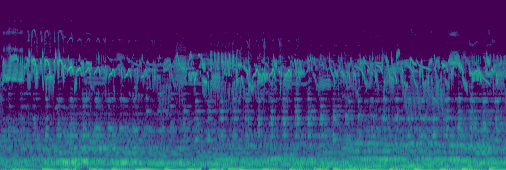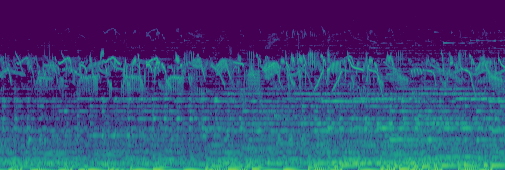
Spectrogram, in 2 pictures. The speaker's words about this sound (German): Beispielsweise nimmt er Vogelrufe und Gesänge auf und mischt sie unter seine Musik oder übersetzt sie in Noten in elektronische Sounds. So klingt das dann.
